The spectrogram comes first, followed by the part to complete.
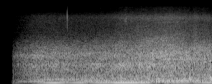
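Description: Road traffic: a nearby motor vehicle's engine running, a steady low hum under a broad wash of road noise.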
